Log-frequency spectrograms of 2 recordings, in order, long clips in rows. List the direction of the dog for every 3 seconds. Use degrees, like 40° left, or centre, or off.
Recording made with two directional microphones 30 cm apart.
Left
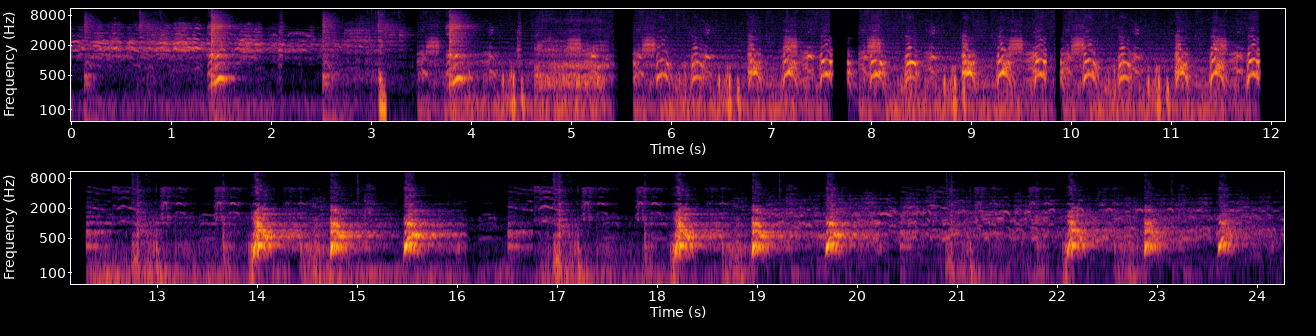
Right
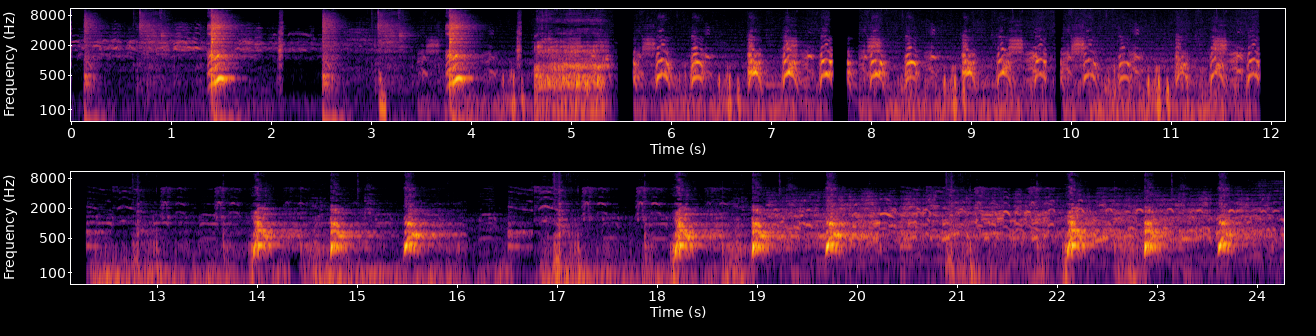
40° right, 40° right, 10° right, 30° left, 30° left, 10° left, 10° right, 30° right.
